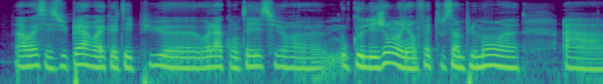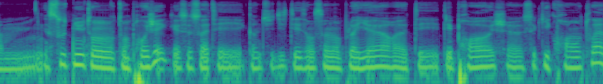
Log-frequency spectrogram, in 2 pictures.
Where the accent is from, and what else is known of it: France; also born or lived in West Coast, United States; now in United States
